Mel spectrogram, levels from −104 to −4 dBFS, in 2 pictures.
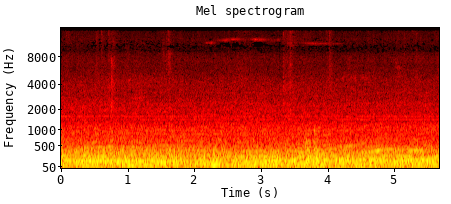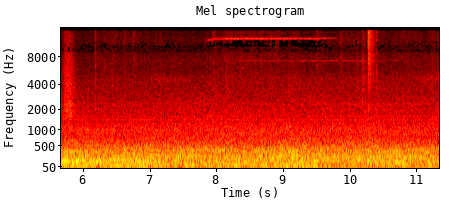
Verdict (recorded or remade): recorded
